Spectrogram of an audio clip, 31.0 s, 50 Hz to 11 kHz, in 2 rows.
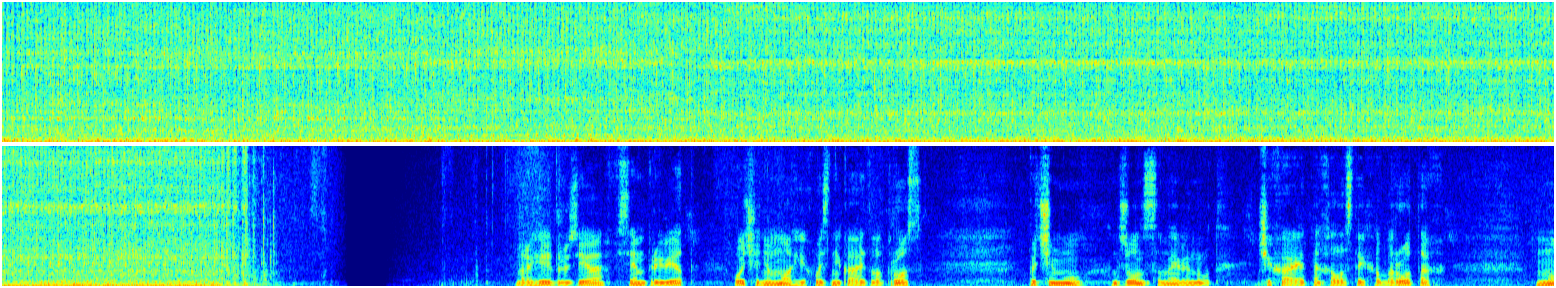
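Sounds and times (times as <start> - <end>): outboard motor idling: 0.0 - 18.4.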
